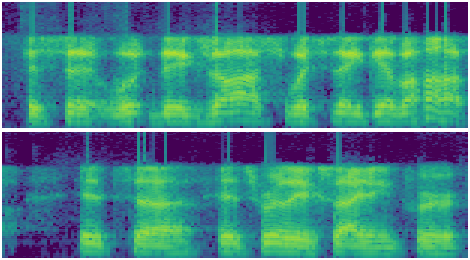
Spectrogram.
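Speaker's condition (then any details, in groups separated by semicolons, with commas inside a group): Parkinson's; stays active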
